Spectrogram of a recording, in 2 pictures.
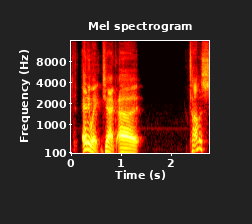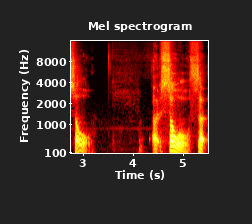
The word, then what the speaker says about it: Sowell: So I don't even know how you're supposed to pronounce it because I've been watching the internet and it's pronounced like 90 different ways. I think it's pronounced Soul. So that's how I've Soul Brothers. Yeah, that's how I've always heard it.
